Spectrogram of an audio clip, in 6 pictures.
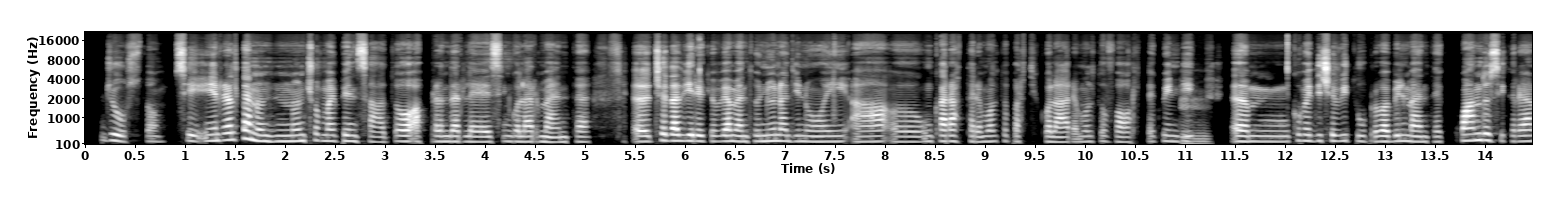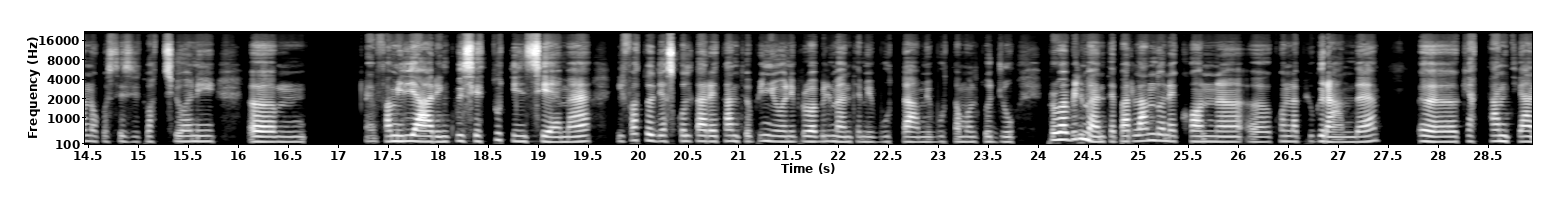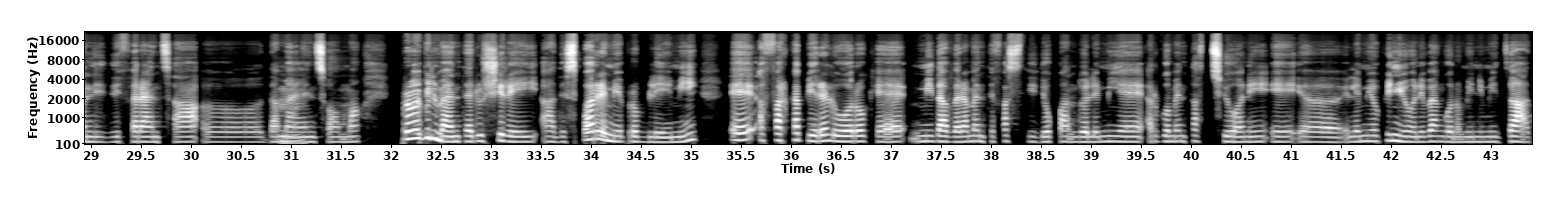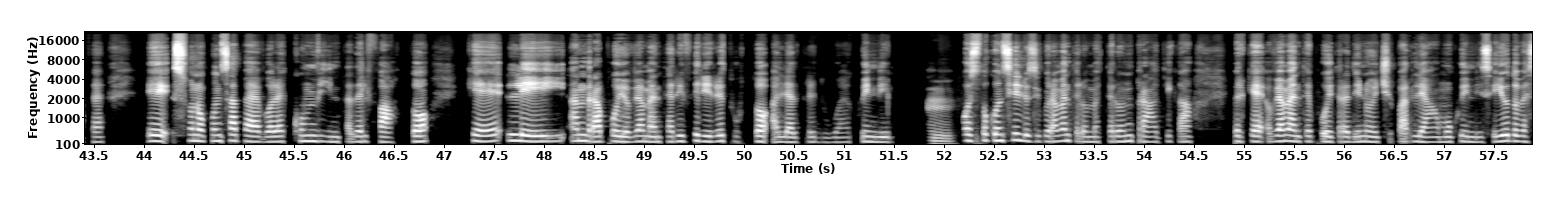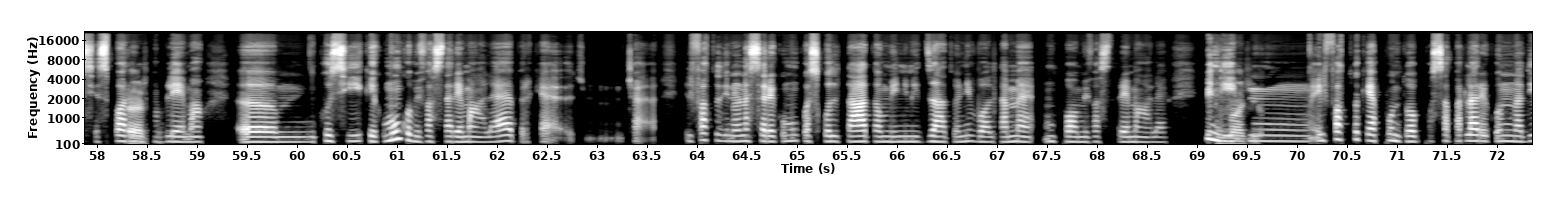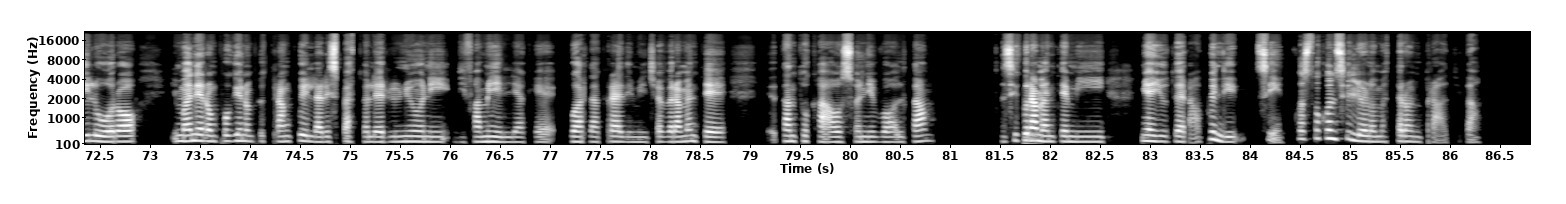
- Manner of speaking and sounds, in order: "cioè" said as "ceh"
- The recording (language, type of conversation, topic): Italian, advice, Come ti senti quando ti ignorano durante le discussioni in famiglia?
